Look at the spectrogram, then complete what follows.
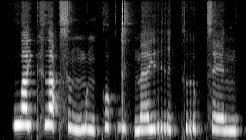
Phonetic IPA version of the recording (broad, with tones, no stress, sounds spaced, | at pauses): w a˥˩ j pʰ l a˥˩ ʔ s ɯ˩˦ ŋ m ɯ˩˦ ŋ k o˦˥ k̚ d i˨˩ t̚ m ɛː˦˥ j r i˨˩ t̚ k r u˦˥ k̚ s e˧ n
